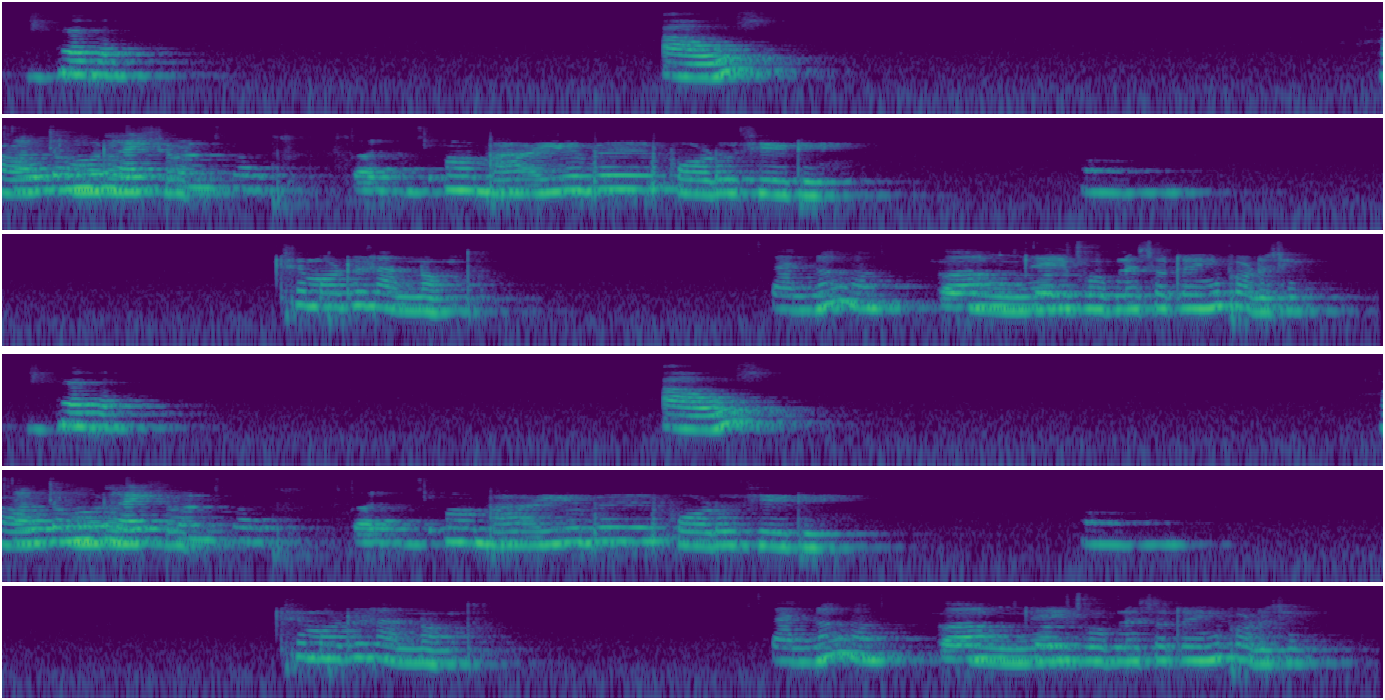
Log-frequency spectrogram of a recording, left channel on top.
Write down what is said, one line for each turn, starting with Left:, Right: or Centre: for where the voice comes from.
Centre: ହ ହ। ଆଉ?
Left: ହଉ
Centre: ଆଉ ତମ
Left: ତମର
Centre: ଭାଇ
Left: ବି ଚଢ଼େ,
Centre: କଣ କର- କରନ୍ତି?
Left: ହ ଭାଇ ଏ ପଡୁଚି ଏଇଠି।
Centre: ହୁଁ ହୁଁ।
Left: ସେ ମୋରଠ ଜାନ।
Centre: ସାନ? କଣ
Left: ହୁଁ
Centre: କରୁଛନ୍ତି?
Left: ଏଇ ଭୁବନେସ୍ୱର ରେ ହିଁ ପଡୁଛି।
